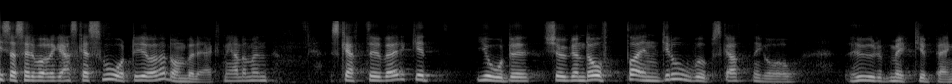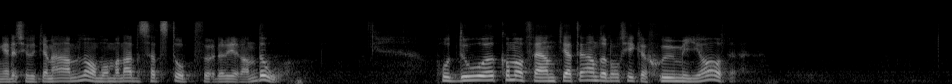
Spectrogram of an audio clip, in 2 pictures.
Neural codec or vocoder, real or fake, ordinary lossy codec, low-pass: codec, 16 kHz, 0.3 kbps, FocalCodec; fake; none; none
